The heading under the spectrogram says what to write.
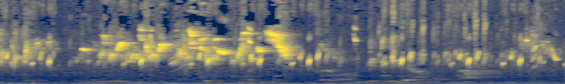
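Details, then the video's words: Goldfinch song, a fast jingling chatter of high notes for about three seconds, followed by spaced chirps and faint lower warbles. "Motivating Song of the Goldfinch"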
